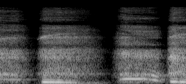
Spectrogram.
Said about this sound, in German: was passiert, wenn ich lang und stressig atme ja, dann werde ich in der Regel über den Brustkorb atmen. Ja, also ganz viel Brustatmung passiert da, ganz viel Mundatmung, damit der Körper viel Sauerstoff aufnehmen kann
